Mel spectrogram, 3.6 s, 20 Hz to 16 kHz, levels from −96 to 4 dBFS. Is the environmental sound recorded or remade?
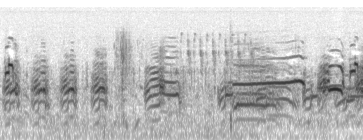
remade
